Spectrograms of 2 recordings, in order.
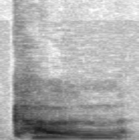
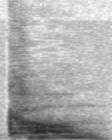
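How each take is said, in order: First: The L is sounded before the M. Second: The L is silent before the M. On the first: The speaker calls it wrong. "On ne dit pas calme" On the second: The speaker calls it right. "mais calm"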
